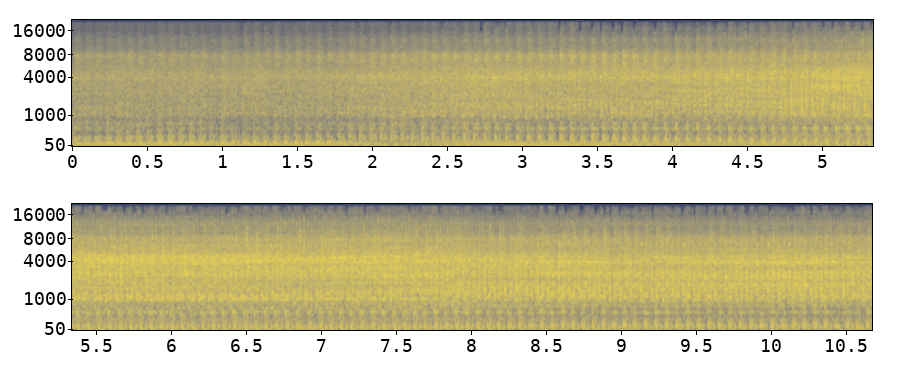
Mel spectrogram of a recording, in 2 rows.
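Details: Husqvarna 701 Enduro Euro5 single after an engine overhaul with an updated cam chain tensioner, cold start: fires up and holds a steady, even idle with a regular low thump and light valvetrain clatter; normal idle.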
